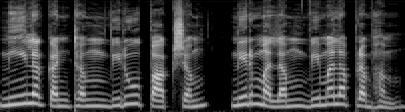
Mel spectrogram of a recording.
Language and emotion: Kannada, neutral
